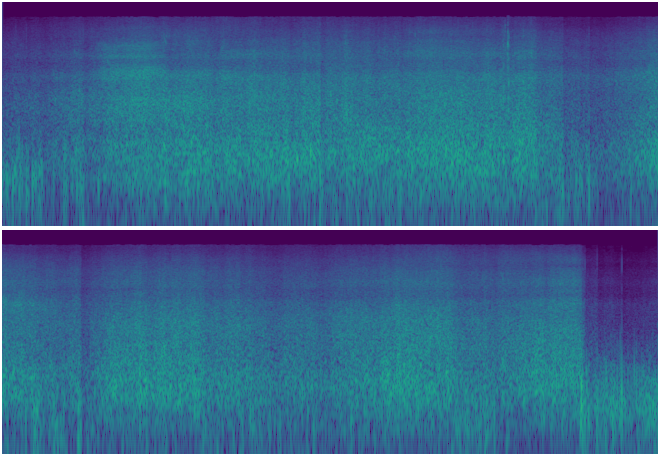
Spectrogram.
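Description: Sea waves breaking and washing over rocks, swelling and ebbing in several surges, with wind buffeting the microphone.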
